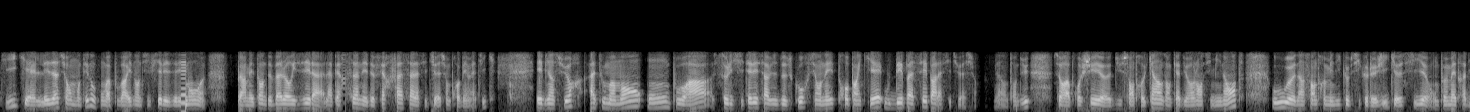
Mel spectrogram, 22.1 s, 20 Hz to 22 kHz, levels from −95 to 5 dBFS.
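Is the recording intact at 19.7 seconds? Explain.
No. At 19.7 s, as across the whole clip, the speech sounds narrow, held to about 300 Hz to 3.5 kHz, with scratchy s sounds and a granular hiss beneath. This is the Bluetooth CVSD headset codec, whose one-bit up-or-down steps at 64 kHz can't keep up with loud high sounds, so they distort.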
